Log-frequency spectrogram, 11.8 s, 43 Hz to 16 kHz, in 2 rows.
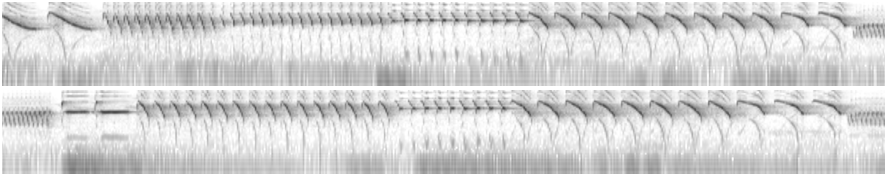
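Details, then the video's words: Kenari canary song for tutoring birds; alternating runs of fast high trills and descending whistled sweeps, with a brief buzzy note midway, continuous and loud throughout. "Kicau Burung Kenari 116 II GACOR PANJANG Cocok untuk Masteran"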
